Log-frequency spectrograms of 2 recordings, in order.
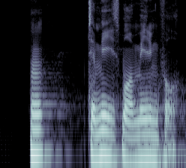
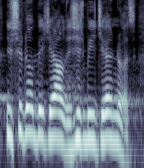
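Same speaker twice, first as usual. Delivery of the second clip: higher, mock-preachy recital of the old maxim; preachy Chinese teaching; 8 semitones higher, 3 dB louder, faster than usual. Master mocking what Chinese teachers tell students, lightly preachy. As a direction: parrot the moralizing teachers a bit higher. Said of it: "The Chinese, they say".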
